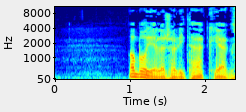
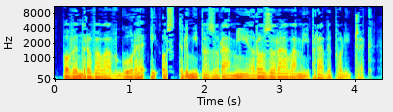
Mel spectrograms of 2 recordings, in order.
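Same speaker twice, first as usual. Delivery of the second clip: ordinary delivery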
